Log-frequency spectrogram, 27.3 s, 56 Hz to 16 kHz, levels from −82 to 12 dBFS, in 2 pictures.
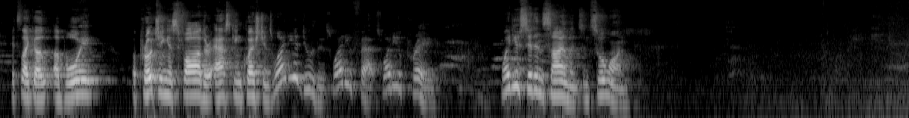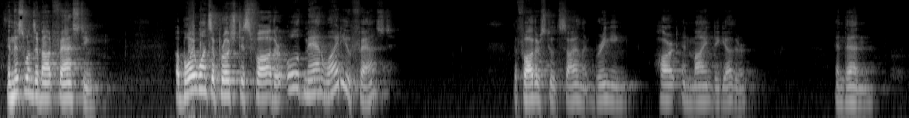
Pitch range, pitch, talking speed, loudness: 140-215 Hz, 165 Hz, 130 wpm, -18 LUFS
